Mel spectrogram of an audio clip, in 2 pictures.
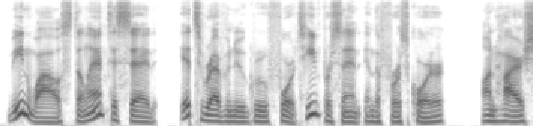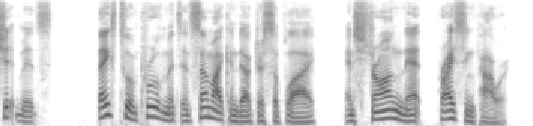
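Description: A man with a plain, everyday voice, fairly low in pitch, at a moderate pace with lively intonation, in a dry, close sound with no echo and a very clean recording over a silent background. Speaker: news podcast co-host. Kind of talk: news reading.

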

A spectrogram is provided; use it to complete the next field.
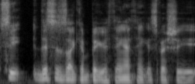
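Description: Vocal fry runs through this man's speech. He talks at a fairly quick pace. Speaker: actor guest. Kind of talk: casual chat. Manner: charming, playful.

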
